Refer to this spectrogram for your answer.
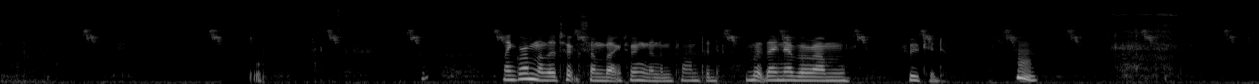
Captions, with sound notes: My grandmother took some back to England and planted, but they never fruited [hmm].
